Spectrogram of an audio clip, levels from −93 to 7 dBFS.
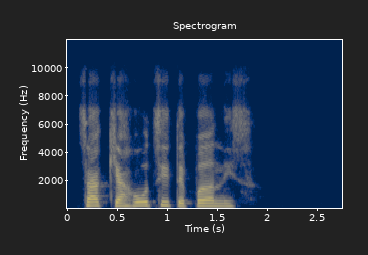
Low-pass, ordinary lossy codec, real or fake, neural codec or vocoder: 7.2 kHz; Opus, 24 kbps; real; none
